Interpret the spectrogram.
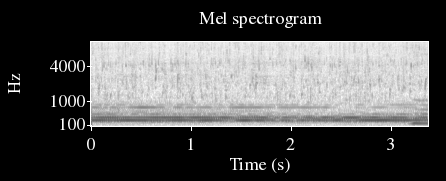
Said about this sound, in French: D'un côté, vous pouvez entendre un ruisseau qui vient du haut de la montagne et alimente le lac.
